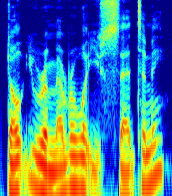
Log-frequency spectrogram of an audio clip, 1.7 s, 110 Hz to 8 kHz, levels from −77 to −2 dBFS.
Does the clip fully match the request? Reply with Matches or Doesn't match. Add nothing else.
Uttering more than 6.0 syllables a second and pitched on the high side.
Doesn't match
